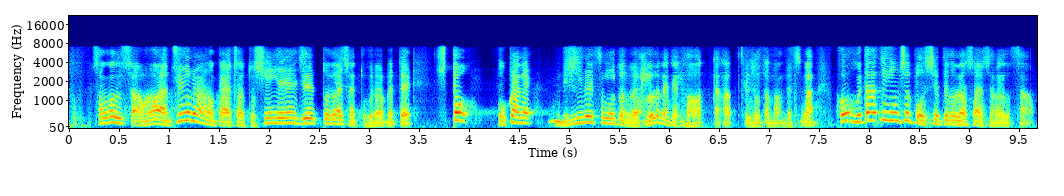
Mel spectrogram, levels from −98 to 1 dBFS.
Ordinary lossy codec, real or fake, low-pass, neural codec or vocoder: none; fake; 7.2 kHz; codec, 16 kHz, 1 kbps, FreqCodec, smaller model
